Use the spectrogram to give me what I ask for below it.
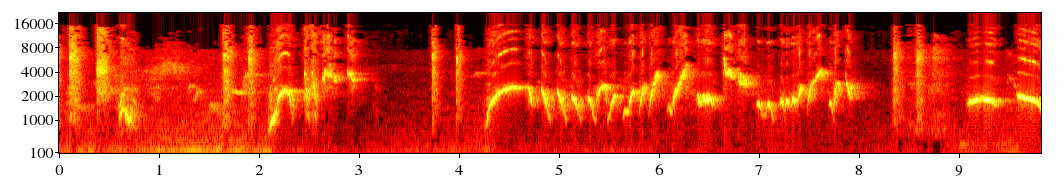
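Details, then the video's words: White-rumped shama morning song: rich varied whistles, rising and falling slurred notes in fast rattling runs, with sharp clicks and short silent gaps. "Masteran Murai Batu Durasi Panjang Untuk Pagi Hari"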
